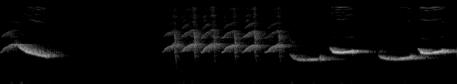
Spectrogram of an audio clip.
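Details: White-crested laughingthrush with a unique song: a clear whistle sliding downward, then a rapid series of buzzy, rolling notes, followed by alternating low and higher whistled phrases, in a quiet setting.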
